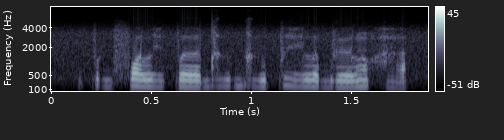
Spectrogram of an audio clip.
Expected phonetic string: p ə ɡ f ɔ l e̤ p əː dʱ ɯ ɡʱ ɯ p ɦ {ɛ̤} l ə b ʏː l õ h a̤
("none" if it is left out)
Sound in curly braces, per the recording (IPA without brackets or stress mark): e̤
